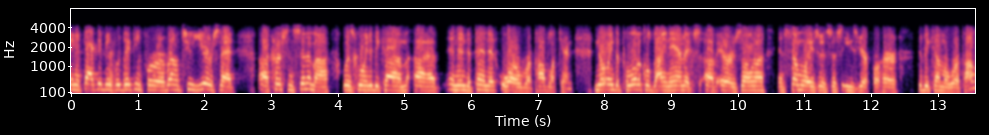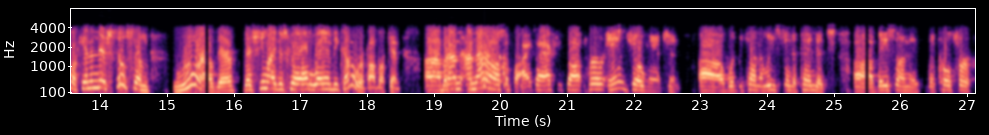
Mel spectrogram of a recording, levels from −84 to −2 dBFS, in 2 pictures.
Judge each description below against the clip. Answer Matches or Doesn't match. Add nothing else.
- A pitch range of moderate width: Matches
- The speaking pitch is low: Doesn't match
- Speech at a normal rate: Matches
